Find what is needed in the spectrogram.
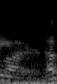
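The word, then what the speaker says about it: Stiefvater: Yes, I don't know how to say her last name. Steve Otter. Okay, yeah, Steve she has Otter. it on her website. Okay. I'm always like Maggie Steve. Yeah. Okay. Thank you, Steve Otter.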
